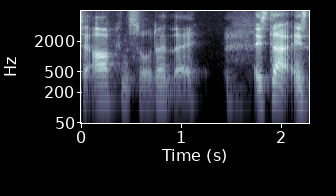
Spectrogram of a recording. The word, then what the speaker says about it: Arkansas: more people comment about the way you say our kansas what what but it says arkansas it's i know but they pronounce it arkansas don't they is that is that correct it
